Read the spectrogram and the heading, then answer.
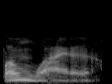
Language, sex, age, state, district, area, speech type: Manipuri, male, 18-30, Manipur, Kakching, rural, conversation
